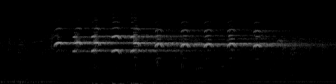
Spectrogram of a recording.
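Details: Osprey at the Dunrovin Ranch nest on 28 May giving a loud burst of quick, ringing whistled chirps strung along one high tone, fading away over three seconds, with a faint low hum behind.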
